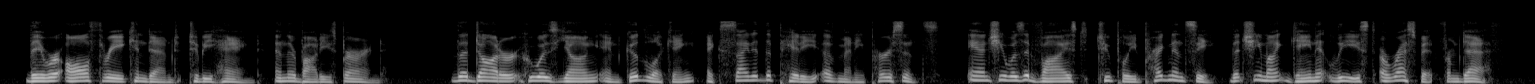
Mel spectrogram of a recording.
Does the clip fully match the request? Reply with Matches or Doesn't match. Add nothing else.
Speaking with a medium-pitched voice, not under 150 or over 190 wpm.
Matches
